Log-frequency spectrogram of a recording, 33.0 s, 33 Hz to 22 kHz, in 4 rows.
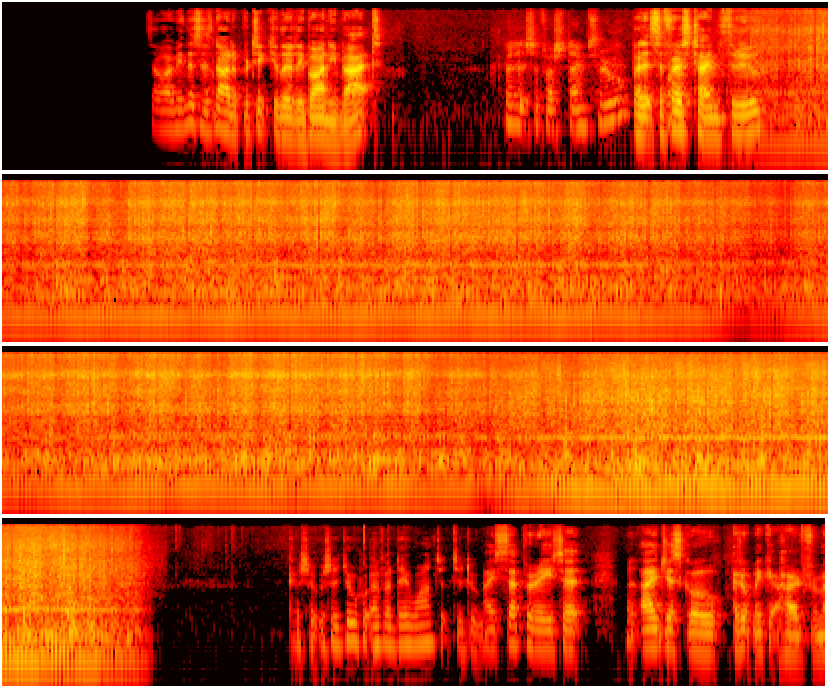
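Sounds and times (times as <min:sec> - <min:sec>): drum carder humming: 0:07.3 - 0:26.2.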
